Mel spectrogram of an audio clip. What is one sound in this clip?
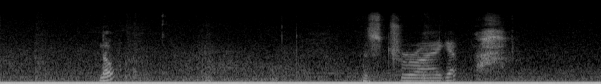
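A young man speaks briefly and quietly into a close microphone.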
